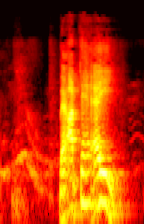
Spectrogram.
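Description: A man's voice, strained and wavering in pitch, in one loud stretch of about a second near the middle; a fainter wavering sound comes before it.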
